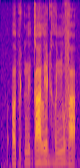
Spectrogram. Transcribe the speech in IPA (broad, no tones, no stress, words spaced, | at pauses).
ʔʌpʲʌʈni ɡa liɖʱʌ ɲuva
